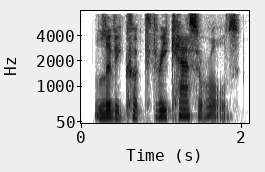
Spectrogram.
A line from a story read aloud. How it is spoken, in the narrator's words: she muttered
